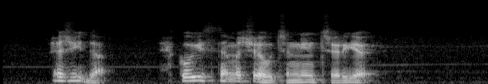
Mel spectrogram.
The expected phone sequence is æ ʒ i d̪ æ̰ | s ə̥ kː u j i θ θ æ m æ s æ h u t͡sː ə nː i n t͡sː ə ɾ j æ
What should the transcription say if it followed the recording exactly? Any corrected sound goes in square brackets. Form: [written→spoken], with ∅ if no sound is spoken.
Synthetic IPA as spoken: æ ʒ i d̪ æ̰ | [s→ħ] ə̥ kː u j i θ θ æ m æ [s→ʃ] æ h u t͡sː ə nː i n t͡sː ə ɾ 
